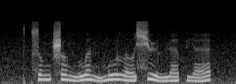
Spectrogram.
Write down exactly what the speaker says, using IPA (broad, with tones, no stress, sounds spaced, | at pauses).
t͡s ʊ˥ ŋ ʂ ɤ˥˧ ŋ l w ə˥˩ n m u˥ l ɤ˧˥ ɕ y˥˩ l ɥ ɛ˧˥ p j ɛ˧˥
